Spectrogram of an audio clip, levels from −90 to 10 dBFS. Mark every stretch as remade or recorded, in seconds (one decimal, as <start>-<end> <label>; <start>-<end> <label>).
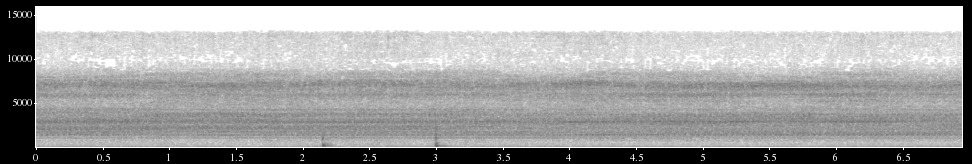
0.0-7.0 recorded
